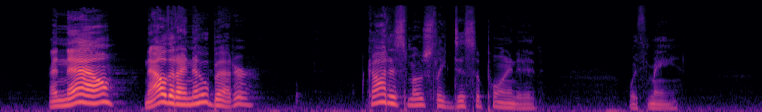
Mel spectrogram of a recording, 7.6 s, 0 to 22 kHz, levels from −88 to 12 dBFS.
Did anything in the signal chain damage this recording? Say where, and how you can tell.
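No, nothing damaged this audio.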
